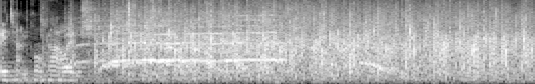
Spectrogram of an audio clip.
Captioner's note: audience applauds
